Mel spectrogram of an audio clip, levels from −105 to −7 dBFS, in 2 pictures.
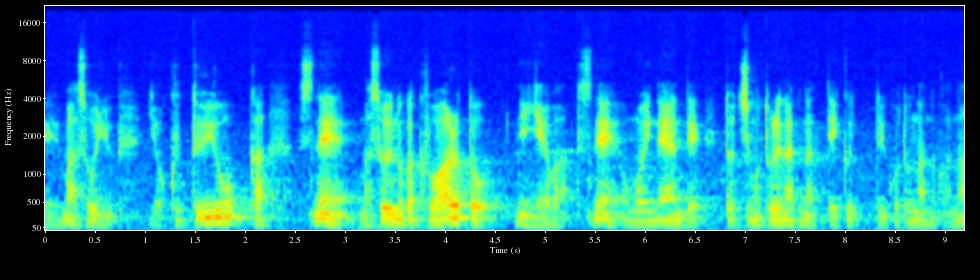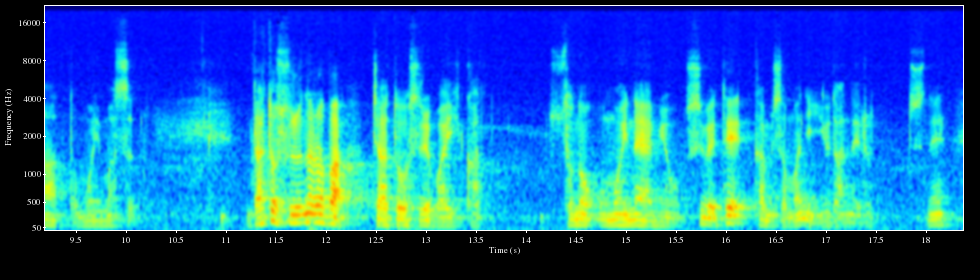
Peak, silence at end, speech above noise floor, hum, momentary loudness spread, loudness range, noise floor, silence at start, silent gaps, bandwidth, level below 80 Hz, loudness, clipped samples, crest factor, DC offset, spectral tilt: -10 dBFS; 0 s; 21 dB; none; 16 LU; 7 LU; -61 dBFS; 0 s; none; over 20 kHz; -68 dBFS; -39 LUFS; under 0.1%; 30 dB; under 0.1%; -4.5 dB/octave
